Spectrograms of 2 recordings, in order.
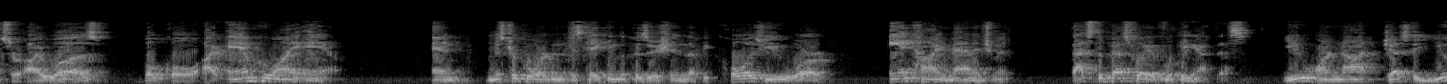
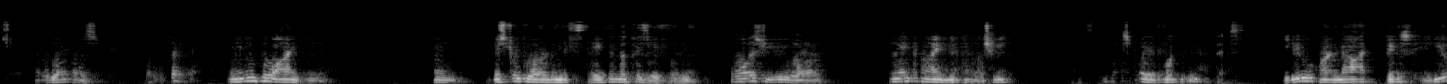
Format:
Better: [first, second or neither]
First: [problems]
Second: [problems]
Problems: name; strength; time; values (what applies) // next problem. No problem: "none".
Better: first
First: none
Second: noise reduction (neural mask model DeepFilterNet 3)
